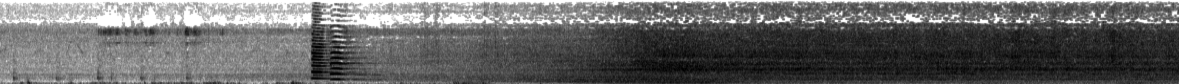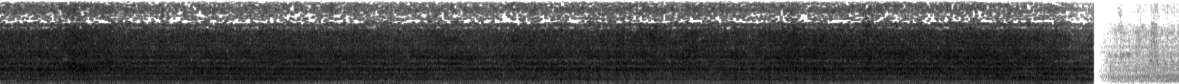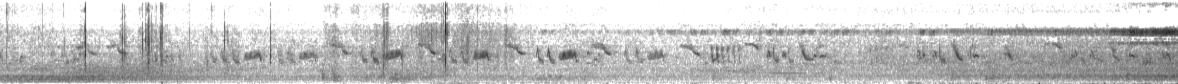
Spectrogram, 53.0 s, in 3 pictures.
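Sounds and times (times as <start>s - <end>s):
train wheels rumbling on rails: 0.0s - 34.2s.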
